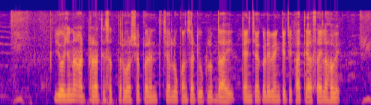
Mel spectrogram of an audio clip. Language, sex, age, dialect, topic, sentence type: Marathi, male, 18-24, Northern Konkan, banking, statement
